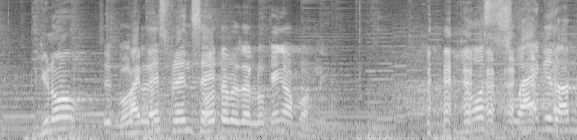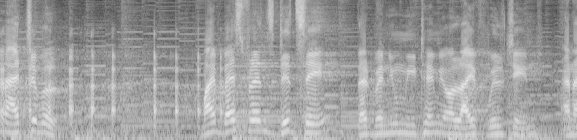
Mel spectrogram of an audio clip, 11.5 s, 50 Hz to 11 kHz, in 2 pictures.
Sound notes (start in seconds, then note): 4.0 laughter; 6.5 Sadhguru laughs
